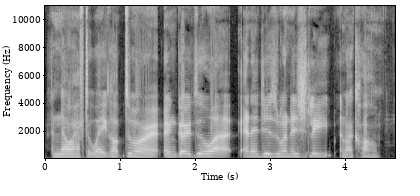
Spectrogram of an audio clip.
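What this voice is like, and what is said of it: Tired, exhausted voice. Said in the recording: “I'm fucking exhausted ... like you can hear in my voice. I'm fucked.”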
